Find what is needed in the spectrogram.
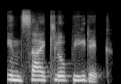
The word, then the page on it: Encyclopaedic: Indian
